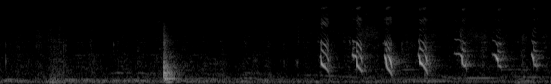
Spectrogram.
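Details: Long-haired Chihuahua puppy named Maro, a cheerful female born on 6 January and weighing 600 g, newly brought home; after a single soft knock, eight short, high, downward-sliding whimpers follow each other about every third of a second.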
